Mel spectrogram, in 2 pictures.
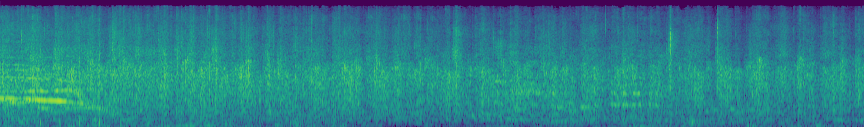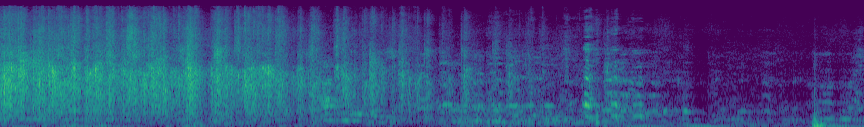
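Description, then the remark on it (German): An audience claps steadily in a dense burst of applause for a question, loud at first and gradually thinning out, with scattered chatter and a few laughs mixed in before it trails off. “Also ich bringe dir das mal einen Applaus für die Frage.”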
